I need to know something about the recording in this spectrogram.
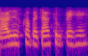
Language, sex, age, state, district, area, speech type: Hindi, female, 30-45, Madhya Pradesh, Ujjain, urban, conversation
